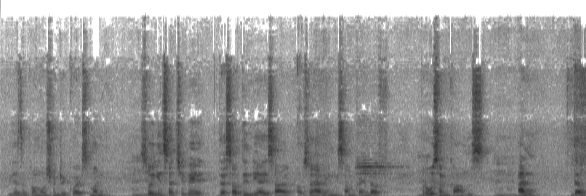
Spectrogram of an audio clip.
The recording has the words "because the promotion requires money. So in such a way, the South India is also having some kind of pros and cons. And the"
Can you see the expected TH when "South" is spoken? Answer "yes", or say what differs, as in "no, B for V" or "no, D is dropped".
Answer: no, T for TH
